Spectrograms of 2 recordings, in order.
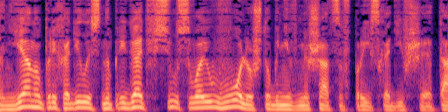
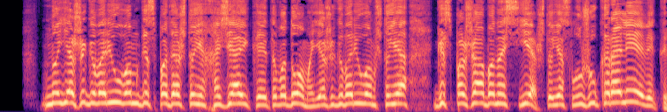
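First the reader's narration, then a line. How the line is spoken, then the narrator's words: Distressed woman shouting. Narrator (Russian): кричала несчастная женщина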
